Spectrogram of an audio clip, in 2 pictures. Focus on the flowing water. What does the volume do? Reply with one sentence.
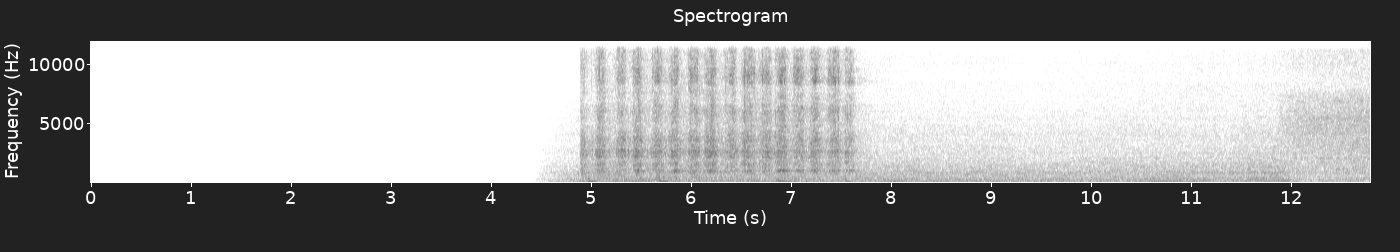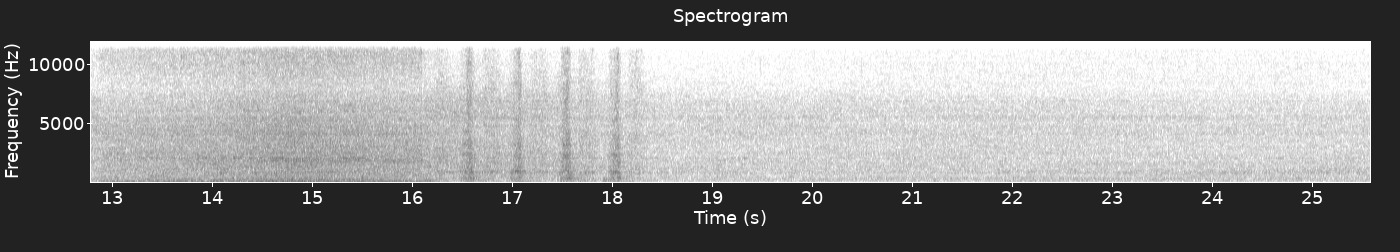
The loudness of the flowing water goes up, then down.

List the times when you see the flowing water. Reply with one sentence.
You can hear the flowing water from 4.4 to 25.5 s.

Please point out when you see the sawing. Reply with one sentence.
The sawing can be heard from 4.8 to 7.7 s and from 16.1 to 18.4 s.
